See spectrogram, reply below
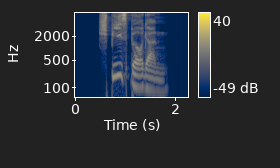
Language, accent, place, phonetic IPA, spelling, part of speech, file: German, Germany, Berlin, [ˈʃpiːsˌbʏʁɡɐn], Spießbürgern, noun, De-Spießbürgern.ogg
- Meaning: dative plural of Spießbürger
